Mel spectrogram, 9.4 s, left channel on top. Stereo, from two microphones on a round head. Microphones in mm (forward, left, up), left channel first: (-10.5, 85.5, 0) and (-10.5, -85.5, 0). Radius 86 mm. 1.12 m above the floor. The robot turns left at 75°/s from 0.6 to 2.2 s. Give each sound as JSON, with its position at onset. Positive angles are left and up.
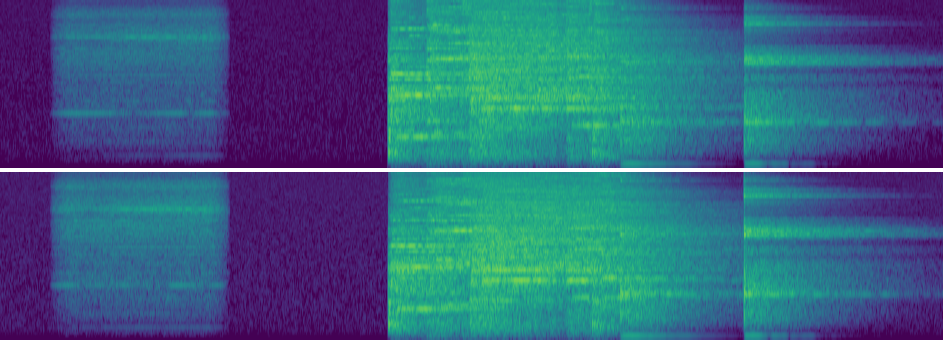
{"t": 3.9, "sound": "breaking glass", "side_deg": 60, "distance_m": 1.3}
{"t": 6.2, "sound": "a clink", "side_deg": -50, "distance_m": 1.8}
